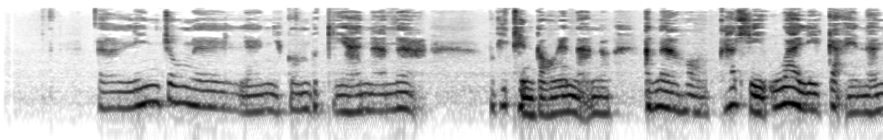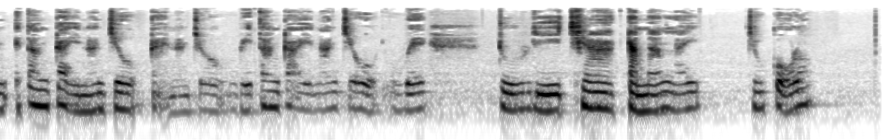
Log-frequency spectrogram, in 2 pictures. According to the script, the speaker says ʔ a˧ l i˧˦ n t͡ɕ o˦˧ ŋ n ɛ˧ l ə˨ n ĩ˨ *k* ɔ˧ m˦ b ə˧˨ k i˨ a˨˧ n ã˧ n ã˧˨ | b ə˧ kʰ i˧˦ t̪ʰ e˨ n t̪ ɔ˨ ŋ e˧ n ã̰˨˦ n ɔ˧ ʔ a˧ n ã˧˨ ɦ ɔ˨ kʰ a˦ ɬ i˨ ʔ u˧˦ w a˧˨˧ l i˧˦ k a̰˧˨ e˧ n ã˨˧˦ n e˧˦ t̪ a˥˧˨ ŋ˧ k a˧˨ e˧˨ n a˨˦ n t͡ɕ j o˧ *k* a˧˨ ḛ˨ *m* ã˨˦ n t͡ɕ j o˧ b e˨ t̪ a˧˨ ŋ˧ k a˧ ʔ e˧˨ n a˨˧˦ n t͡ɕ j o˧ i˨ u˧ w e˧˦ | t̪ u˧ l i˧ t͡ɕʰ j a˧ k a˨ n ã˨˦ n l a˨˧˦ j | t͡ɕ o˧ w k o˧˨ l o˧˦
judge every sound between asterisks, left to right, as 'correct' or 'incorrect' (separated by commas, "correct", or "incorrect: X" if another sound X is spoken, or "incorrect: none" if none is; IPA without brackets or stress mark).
correct, correct, incorrect: n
